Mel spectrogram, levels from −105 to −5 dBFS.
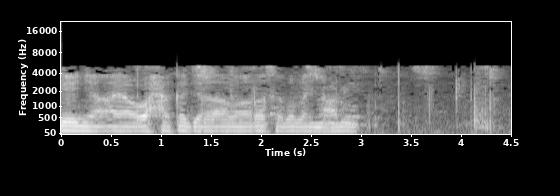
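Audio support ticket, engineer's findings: Speech dull and band-limited throughout the clip, nothing above 5 kHz. Sibilants smeared, warbly fizz on sustained sounds. Likely cause: AAC compression, AAC-LC encoder starved of bits. Heavy damage fits a low bitrate around 16 kbps. Encoder drops the cut-off, leaves spectral holes and noise-filled bands. Spectrogram: hard ceiling at 5 kHz, blotchy gaps and smeared frame-sized blocks beneath it. Waveform: no obvious sign.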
